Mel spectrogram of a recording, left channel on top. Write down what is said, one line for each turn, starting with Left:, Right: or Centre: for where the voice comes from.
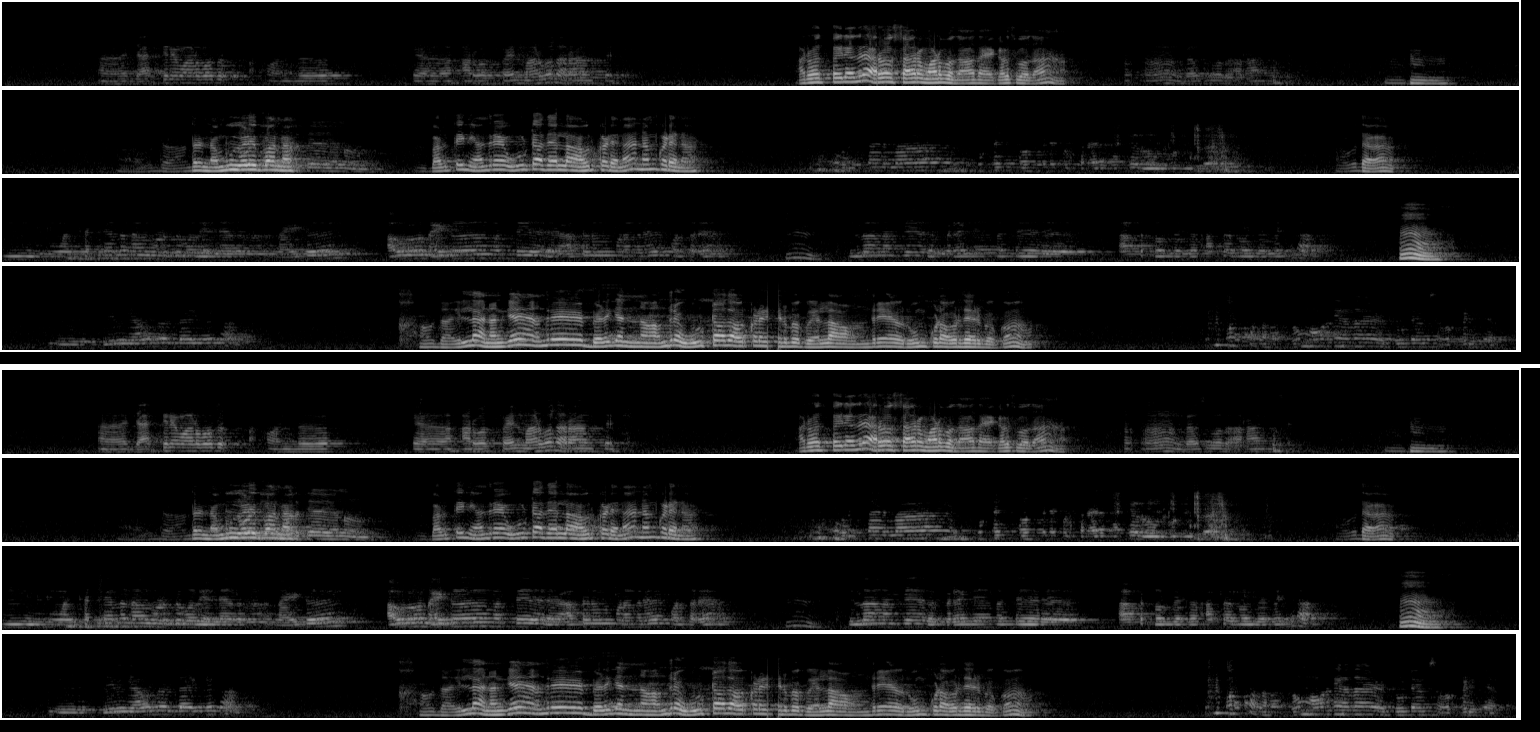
Right: ಹ ಜಾಸ್ತಿನೇ ಮಾಡ್ಬೋದು ಒಂದು ಅ ಅರವತ್ ಫೈಲ್ ಮಾಡ್ಬೋದು ಆರಾಮ್ಸೆ
Left: ಅರವತ್ ಪೈಲಿ ಅಂದ್ರೆ ಅರವತ್ ಸಾವಿರ ಮಾಡ್ಬೋದಾ ಅರ ಕಳಸ್ಬೋದಾ
Right: ಹಾ ಗಳಸ್ಬೋದು ಆರಾಮ್ಸೆ
Left: ಹ್ಮ ಹ್ಮ್ ಹೌದಾ ಅಂದ್ರೆ ನಮಗೂ
Right: ಮತ್ತೆ ನೋಡ್
Left: ಹೇಳಿ
Right: ನೀನು
Left: ಬಾನ
Right: ಬರ್ತೀಯ ಏನು
Left: ಬರ್ತೀನಿ ಅಂದ್ರೆ ಊಟದೆಲ್ಲ ಅವ್ರ ಕಡೆನಾ ನಮ್ ಕಡೆನಾ
Right: <unintelligible> <unintelligible>
Left: ಹೌದಾ
Right: ಹ್ಮ್ ಮ ನಾವು ನೋಡ್ಕೋಬಹುದು ಎಲ್ಲಿಂದರು ನೈಟ್ ಅವರು ನೈಟ್ ಮತ್ತೆ ಆಫ್ಟರ್ನೂನ್ ಕೊಡಂದ್ರೆ ಕೊಡ್ತಾರೆ
Left: ಹ್ಮ್
Right: ಇಲ್ಲ ನಮಗೆ ಬೆಳಗ್ಗೆ ಮತ್ತೆ <unintelligible>
Left: ಹ್ಮ್
Right: ಹ್ಮ್ ನಿಮ್ಗೆ ಯಾವ್ದೋ ಜಾಯ ಕದ <unintelligible>
Left: ಹೌದಾ ಇಲ್ಲ ನನ್ಗೆ ಅಂದ್ರೆ ಬೆಳಿಗ್ಗೆ ಅಂದ್ರೆ ಊಟ ಆದ ಅವ್ರ ಕಡೆ ಇರ್ಬೇಕು ಎಲ್ಲ ಅಂದ್ರೆ ಕೂಡ ಅವ್ರದೇ ಇರ್ಬೇಕು.
Right: ಬಲ್ಲ ನ ರೂಮ್ ಅವ್ದೇ ಆದ ಟೂ ಟೈಮ್ಸ್ ಅವ್ರಗಡೆ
